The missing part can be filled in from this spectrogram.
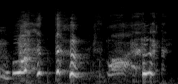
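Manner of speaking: very high, slow laughing wheeze; incredulous laughter. Real, not acted. Friend hearing about the calendars, helpless incredulous laughter. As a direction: barely get it out for laughing. Cracking up at the story.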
